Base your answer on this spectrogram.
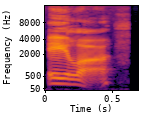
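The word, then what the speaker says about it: Éala: It's actually spelled E-Fada, A-L-A, and it is pronounced Ayla.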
